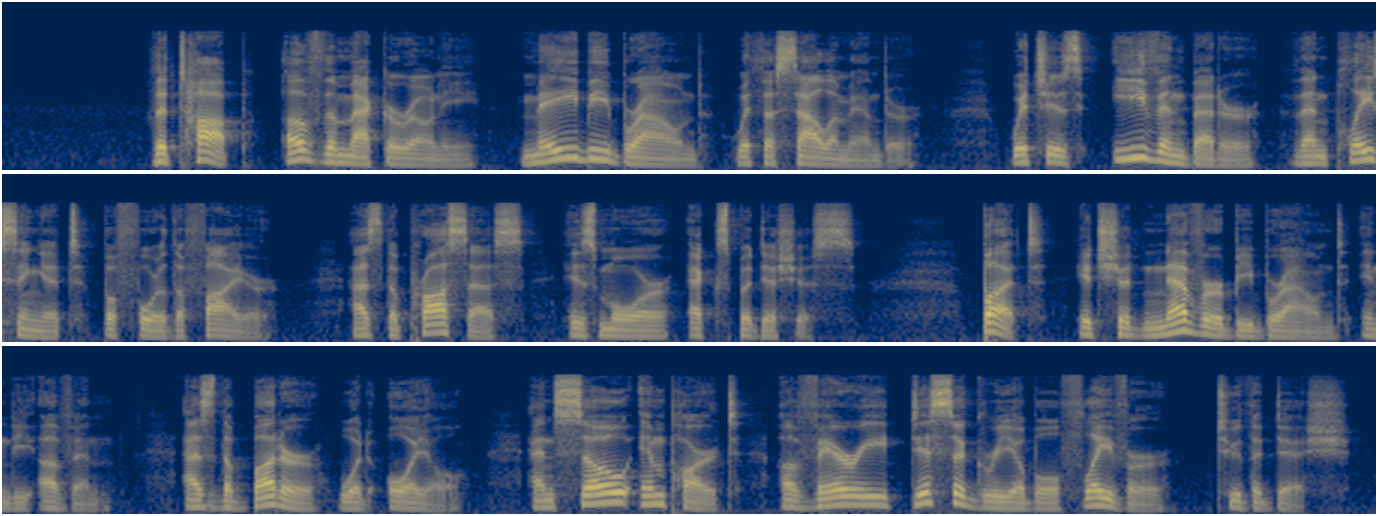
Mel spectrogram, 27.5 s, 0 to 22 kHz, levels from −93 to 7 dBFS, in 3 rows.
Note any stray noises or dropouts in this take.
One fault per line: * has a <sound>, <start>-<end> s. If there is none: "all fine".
all fine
